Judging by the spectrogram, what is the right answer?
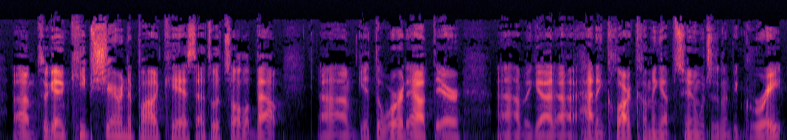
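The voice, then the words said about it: Strained, worn-out voice. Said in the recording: “I'm losing my voice a little bit ... I was talking 2 hours last night ... my voice is about done”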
